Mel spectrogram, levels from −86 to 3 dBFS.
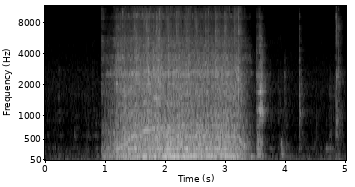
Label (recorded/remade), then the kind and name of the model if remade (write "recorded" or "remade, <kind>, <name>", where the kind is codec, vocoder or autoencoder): recorded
